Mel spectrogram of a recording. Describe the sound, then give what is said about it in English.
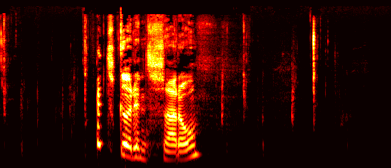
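Chewing of a Whoppers malted milk ball candy, with a handful of small, sharp crunches spread across the moment and a brief spoken remark in the middle. “What is the Whopper again? As I'm eating it. Malted milk balls.”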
